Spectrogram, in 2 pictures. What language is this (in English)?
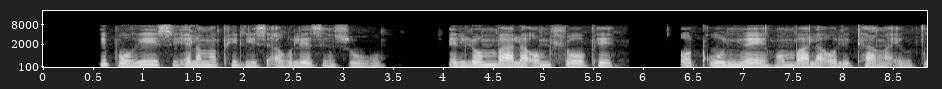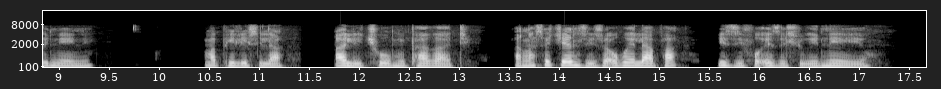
North Ndebele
